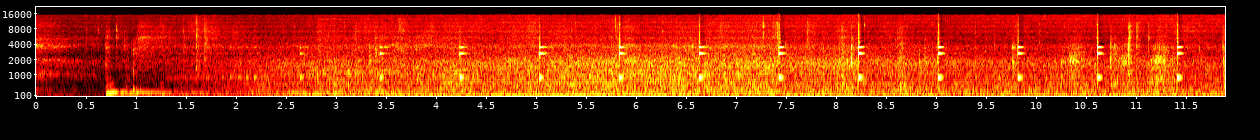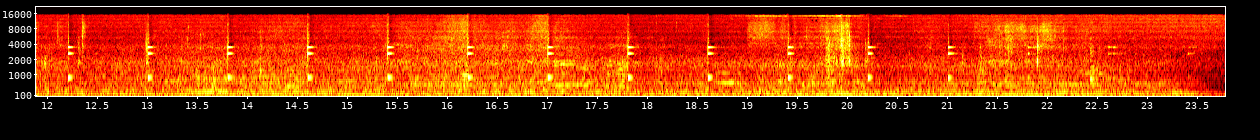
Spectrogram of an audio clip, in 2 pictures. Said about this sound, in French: C'est un, son euh, qui permet de savoir si le feu est rouge ou vert.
